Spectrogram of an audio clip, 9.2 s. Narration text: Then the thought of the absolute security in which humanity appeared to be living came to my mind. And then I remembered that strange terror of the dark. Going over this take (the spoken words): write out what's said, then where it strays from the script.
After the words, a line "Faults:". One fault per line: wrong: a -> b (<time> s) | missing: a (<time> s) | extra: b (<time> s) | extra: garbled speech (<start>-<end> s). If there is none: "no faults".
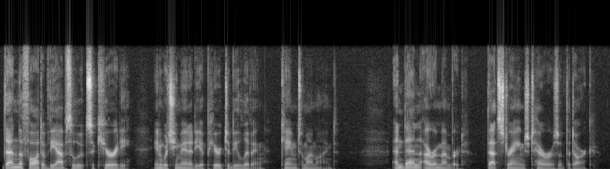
Then the thought of the absolute security in which humanity appeared to be living came to my mind. And then I remembered that strange terrors of the dark.
Faults:
wrong: terror -> terrors (8.0 s)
